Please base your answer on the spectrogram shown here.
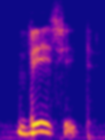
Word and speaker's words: visit: última consonante por ejemplo el verbo visit tiene el acento en la primera sílaba visit y visiting quedará escrito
